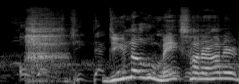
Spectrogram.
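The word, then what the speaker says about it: Hunter × Hunter: Hunter Hunter is actually I remember when they were advertising for Hunter Hunter. Like I used to think it was Hunter X Hunter and then they put in like the subnote don't pronounce the X.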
